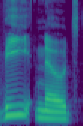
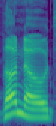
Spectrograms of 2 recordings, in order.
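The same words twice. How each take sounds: First: The first word is pronounced 'thee'. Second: The first word is pronounced 'thuh'. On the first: The speaker calls it right. "it's The Nodes, T-H-E-E-N-O-D-E-S" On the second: The speaker calls it wrong. "it's not The Nodes"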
